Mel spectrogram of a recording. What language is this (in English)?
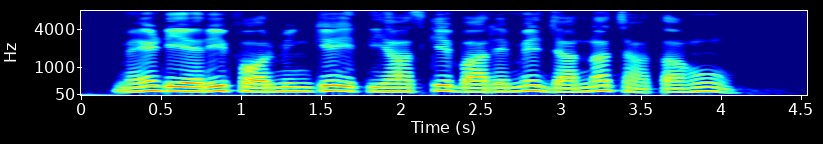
Hindi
